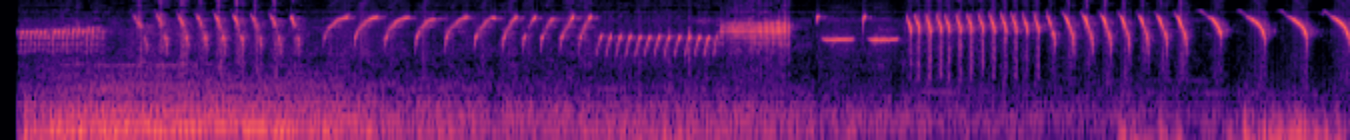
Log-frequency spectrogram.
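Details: Canary song meant to set other canaries singing: varied high phrases of rapid repeated chirps, downward sweeps, a low buzzy trill and fast rolling tours at a steady clip.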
